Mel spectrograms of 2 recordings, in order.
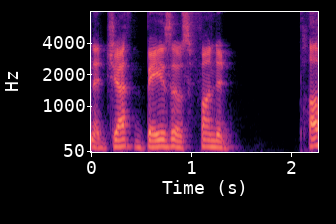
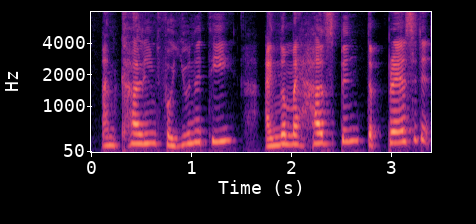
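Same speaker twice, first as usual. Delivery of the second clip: a brief, half-started imitation of Melania's accent, pitched higher; light, hesitant put-on of Melania's accent; 7 semitones higher than usual. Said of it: "I'm not gonna do the accent for her".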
